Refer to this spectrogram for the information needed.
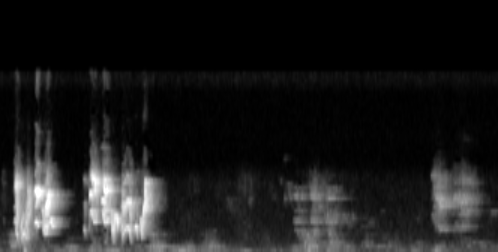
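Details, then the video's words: Kept female red-cowled cardinal singing to stimulate the male: two loud, scratchy twittering phrases, then softer, fainter chirps trailing off. "FÊMEA DE GALO DE CAMPINA CANTANDO MUITO PRA FOGUEAR SEU CAMPINA."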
